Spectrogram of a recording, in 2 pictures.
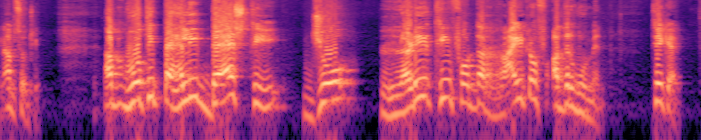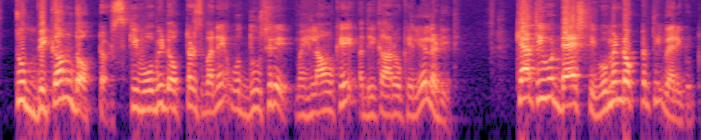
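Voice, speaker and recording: Male grammar teacher, high-pitched, animated, coaxing online lecture delivery. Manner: animated, addresses students as "beta"; drawls sentences slowly while writing. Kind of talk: online exam-prep lecture.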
